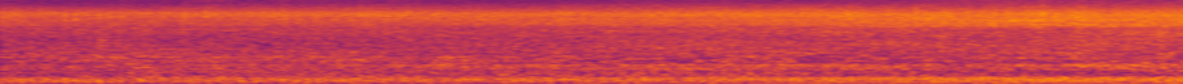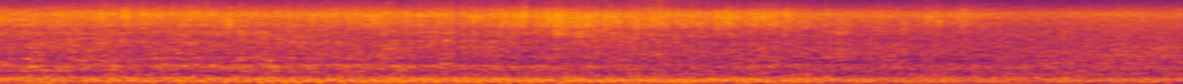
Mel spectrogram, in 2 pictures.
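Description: Steady low rumble of a motor vehicle engine running close by.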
